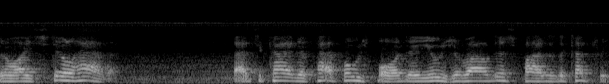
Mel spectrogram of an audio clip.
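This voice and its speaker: A man with an American accent, a fairly high pitch, fairly even intonation and a moderate pace, in audible room echo. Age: 80s+. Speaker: museum owner and collector. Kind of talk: guided museum tour interview. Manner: halting.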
